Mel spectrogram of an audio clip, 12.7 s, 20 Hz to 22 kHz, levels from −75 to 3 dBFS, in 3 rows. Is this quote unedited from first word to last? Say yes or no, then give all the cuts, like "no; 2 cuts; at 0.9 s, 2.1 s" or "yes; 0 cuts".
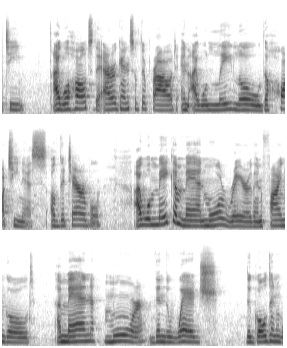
yes; 0 cuts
